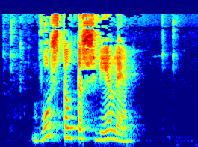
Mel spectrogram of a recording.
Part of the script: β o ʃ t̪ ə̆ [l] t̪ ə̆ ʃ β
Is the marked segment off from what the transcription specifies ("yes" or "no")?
no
